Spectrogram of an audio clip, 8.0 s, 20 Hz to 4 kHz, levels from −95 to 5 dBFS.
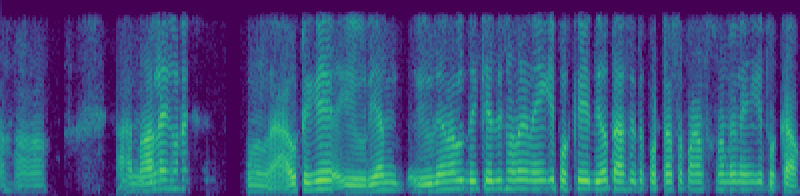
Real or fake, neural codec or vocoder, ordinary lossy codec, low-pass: real; none; none; 3.6 kHz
